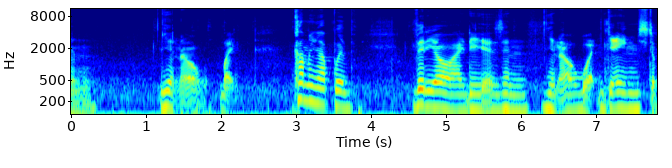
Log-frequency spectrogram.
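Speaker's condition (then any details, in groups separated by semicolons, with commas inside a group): Cerebral palsy, mild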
